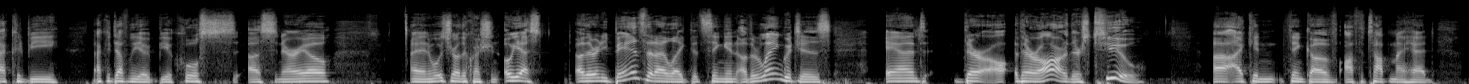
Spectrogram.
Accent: Toronto, Ontario, Canada; But I am from English part of Canada, Toronto area, and I don't speak French. We learn it in school, starting at about the fourth grade

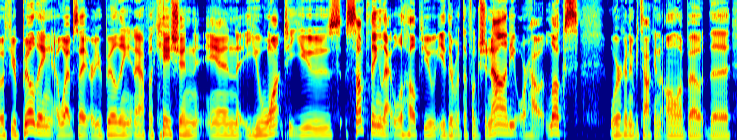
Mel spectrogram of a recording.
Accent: Canada; I'm a developer from Canada.

